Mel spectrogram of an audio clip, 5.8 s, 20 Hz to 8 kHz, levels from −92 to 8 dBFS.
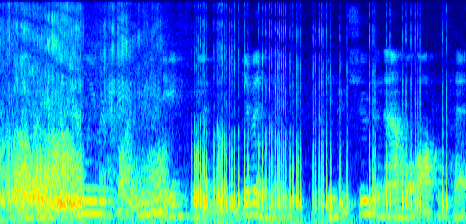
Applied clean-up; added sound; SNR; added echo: none; Zipper (clothing); -4 dB; reverberation time 0.6 s.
